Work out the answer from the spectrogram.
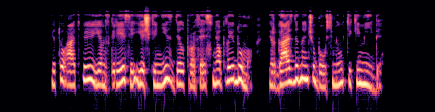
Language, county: Lithuanian, Klaipėda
